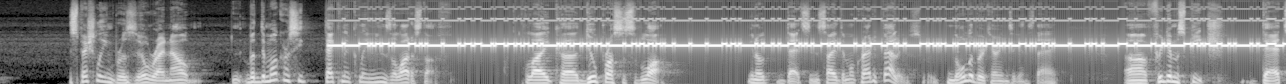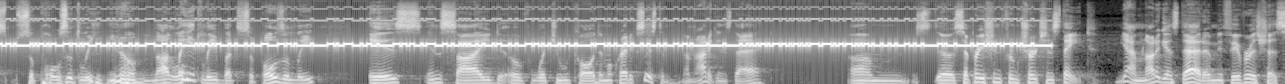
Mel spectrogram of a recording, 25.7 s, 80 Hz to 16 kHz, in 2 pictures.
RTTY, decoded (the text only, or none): NAME IS LUIGI, QTH BERN, LOC BC98SB BC98SB. HOW COPY? 2E8JD DE SQ0GAS K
